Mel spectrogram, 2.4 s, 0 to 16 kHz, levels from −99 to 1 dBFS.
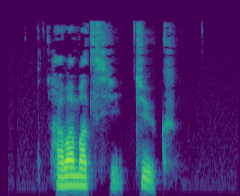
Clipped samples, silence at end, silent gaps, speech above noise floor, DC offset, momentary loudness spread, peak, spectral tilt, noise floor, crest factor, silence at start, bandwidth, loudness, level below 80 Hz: under 0.1%; 0.7 s; none; 53 dB; under 0.1%; 21 LU; -2 dBFS; -6 dB/octave; -74 dBFS; 22 dB; 0.5 s; 11.5 kHz; -22 LUFS; -70 dBFS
